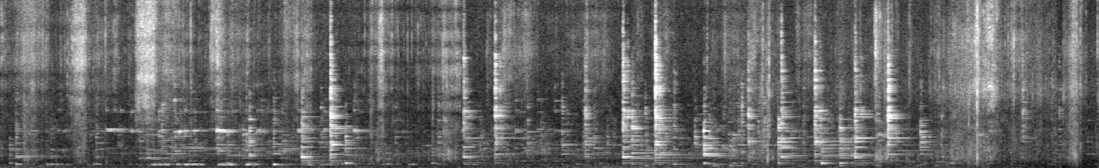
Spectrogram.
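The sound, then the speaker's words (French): Many livestock bells clank and jingle continuously on a summer mountain pasture, an irregular overlapping clatter of bells as animals move, with no voices. “tout plein de choses, les sonailles, les bruits de neige, des sons parfois insolites”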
